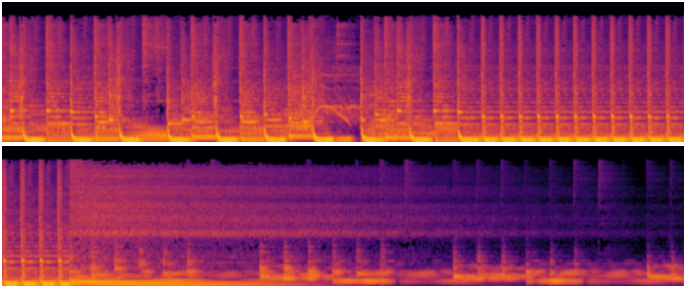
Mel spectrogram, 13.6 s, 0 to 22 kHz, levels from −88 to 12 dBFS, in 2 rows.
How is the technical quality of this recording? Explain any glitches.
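The recording has one clear glitch: a broken-record loop from 4.83 s to 7.50 s. A fragment of about 185 ms repeats 14 times back to back, each copy identical, so the sound chatters in a rigid, machine-like rhythm instead of moving forward. This was likely caused by a stalled player, encoder or stream that kept replaying the last chunk it held, and the audio meant for those seconds is lost. Exact repetition with no decay sets it apart from an echo or reverb tail.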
